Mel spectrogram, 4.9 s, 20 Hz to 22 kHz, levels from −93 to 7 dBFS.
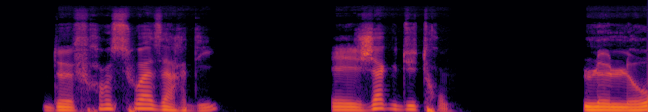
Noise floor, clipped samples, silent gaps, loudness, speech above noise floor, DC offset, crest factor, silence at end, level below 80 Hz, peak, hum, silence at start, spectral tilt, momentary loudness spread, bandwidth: under -90 dBFS; under 0.1%; 1.98-2.49 s, 3.74-4.38 s; -30 LUFS; over 62 dB; under 0.1%; 18 dB; 0 s; -50 dBFS; -14 dBFS; none; 0.35 s; -5.5 dB/octave; 15 LU; 16.5 kHz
